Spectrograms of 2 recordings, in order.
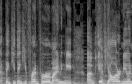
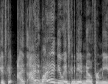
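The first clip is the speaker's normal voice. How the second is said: ordinary delivery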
